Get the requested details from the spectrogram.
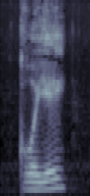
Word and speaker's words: Koye: And joining us now is Pastor Dr. Koye.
